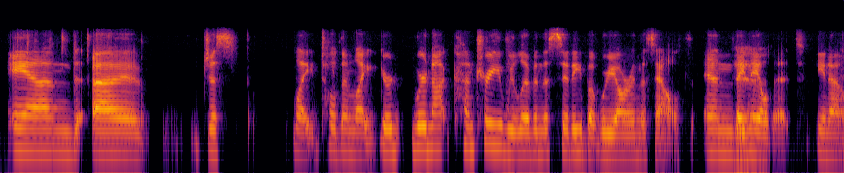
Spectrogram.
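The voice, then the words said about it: Southern American accent. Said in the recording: “I'm from Mississippi, and so people hear my accent”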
